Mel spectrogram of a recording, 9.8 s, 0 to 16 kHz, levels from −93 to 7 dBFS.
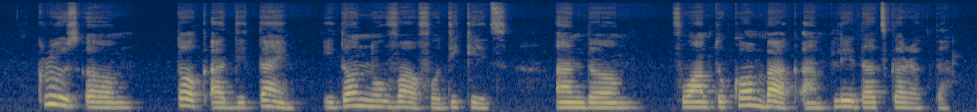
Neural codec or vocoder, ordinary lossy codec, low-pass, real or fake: none; none; 14.4 kHz; real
